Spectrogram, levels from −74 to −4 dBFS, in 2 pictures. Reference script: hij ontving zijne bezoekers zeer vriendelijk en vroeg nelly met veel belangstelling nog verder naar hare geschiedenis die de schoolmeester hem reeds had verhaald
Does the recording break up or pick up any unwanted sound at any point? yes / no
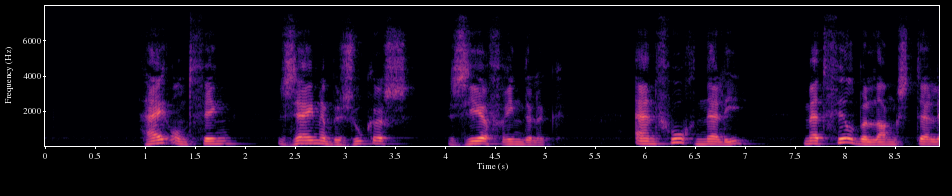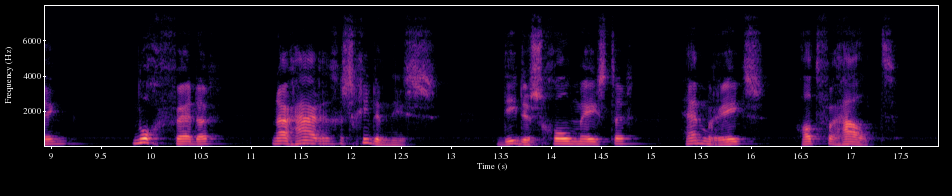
no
